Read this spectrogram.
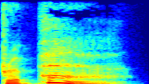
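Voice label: "prepare", British English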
